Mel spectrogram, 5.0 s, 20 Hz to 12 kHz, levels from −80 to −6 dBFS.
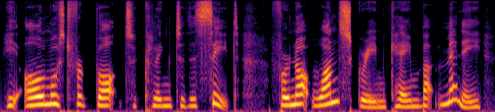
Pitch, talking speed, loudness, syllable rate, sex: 230 Hz, 180 wpm, -18 LUFS, 4.3 syllables/s, female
